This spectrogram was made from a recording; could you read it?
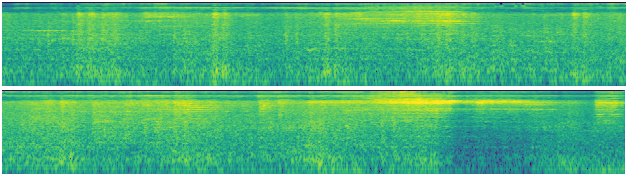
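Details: CSX intermodal freight train passing in Georgia: steady rumble and wheel clatter with a thin, high screech as it rolls by; wheel squeal.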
